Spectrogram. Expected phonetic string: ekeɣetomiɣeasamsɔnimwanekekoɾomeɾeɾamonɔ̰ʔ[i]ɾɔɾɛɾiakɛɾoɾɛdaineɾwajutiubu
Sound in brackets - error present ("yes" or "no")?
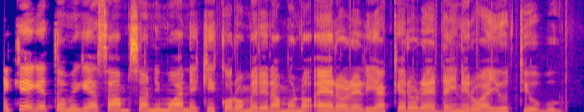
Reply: yes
